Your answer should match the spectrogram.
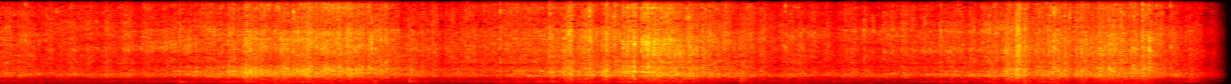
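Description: Two battery-powered Tomy Plarail toy trains running together on plastic track: a steady whirring of small motors and wheels that swells and fades about every four seconds.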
